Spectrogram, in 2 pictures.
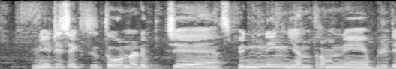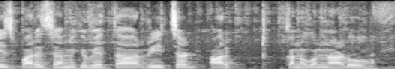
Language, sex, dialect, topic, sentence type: Telugu, male, Southern, agriculture, statement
